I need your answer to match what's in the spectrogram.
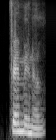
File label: "feminal", Indian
